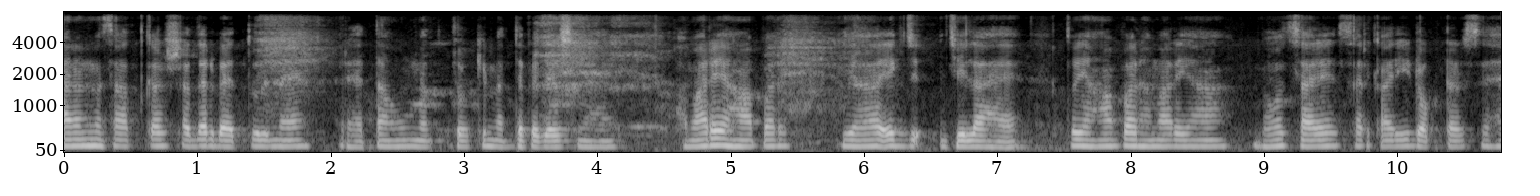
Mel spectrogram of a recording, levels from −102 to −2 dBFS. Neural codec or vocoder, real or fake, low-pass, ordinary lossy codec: codec, 16 kHz, 8 kbps, FreqCodec, smaller model; fake; 7.2 kHz; none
